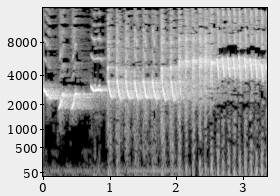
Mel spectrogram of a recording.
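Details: Lure sound of a greater green leafbird for training birds: wavering whistles, then a loud rapid trill of repeated notes rising steadily in pitch.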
